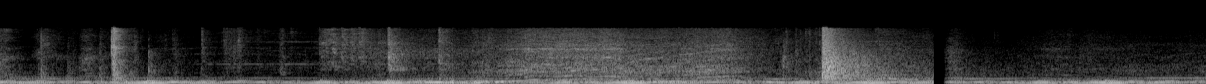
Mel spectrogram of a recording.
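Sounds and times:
motorcycle engine revving: 0:03.2 - 0:09.4
sharp bang: 0:08.2 - 0:09.2.

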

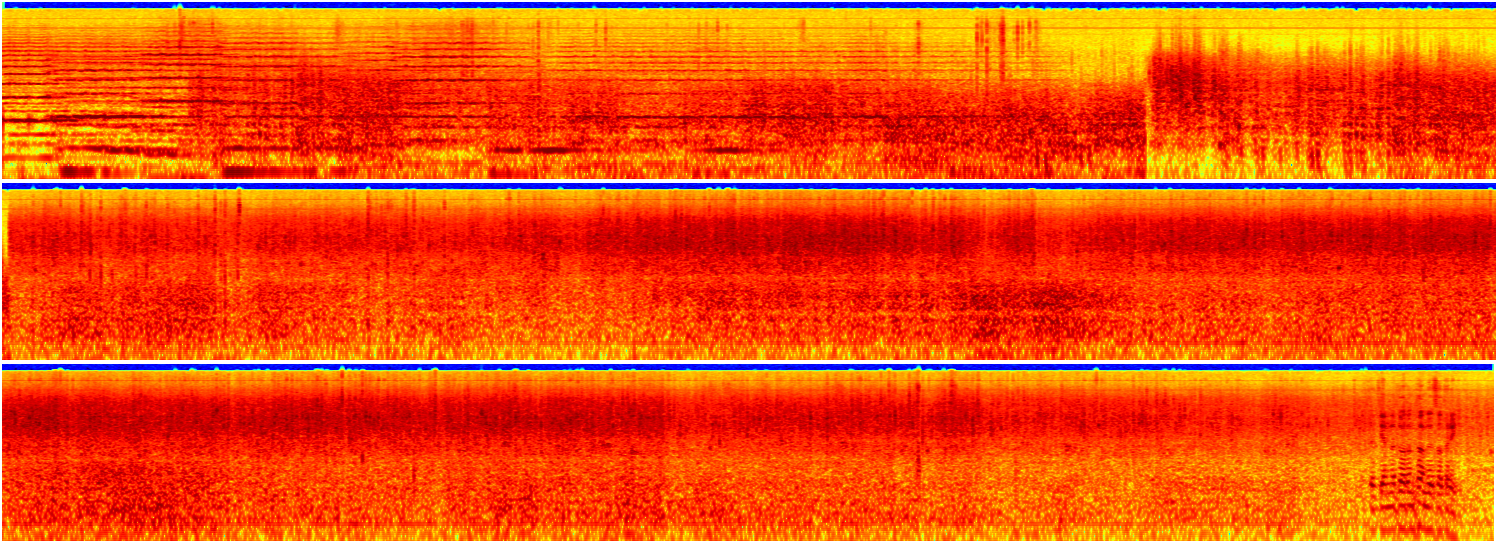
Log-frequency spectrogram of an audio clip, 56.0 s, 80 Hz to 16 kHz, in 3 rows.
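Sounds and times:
heavy rain falling: 0:00.0 - 0:56.0
low rumble of thunder: 0:01.1 - 0:56.0.

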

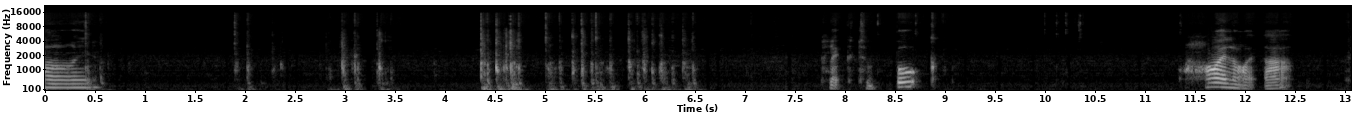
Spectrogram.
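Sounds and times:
keyboard typing: 0:01.9 - 0:03.5, 0:04.4 - 0:06.6, 0:10.0 - 0:10.5.

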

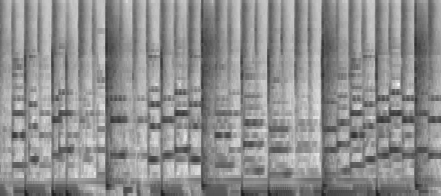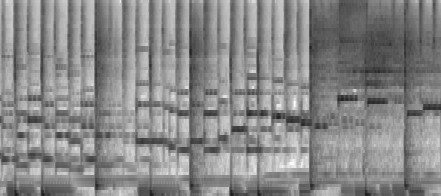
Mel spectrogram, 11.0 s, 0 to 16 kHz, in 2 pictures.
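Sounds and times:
jazz band playing: 0:00.0 - 0:11.0
sharp drum hits: 0:00.7 - 0:11.0.

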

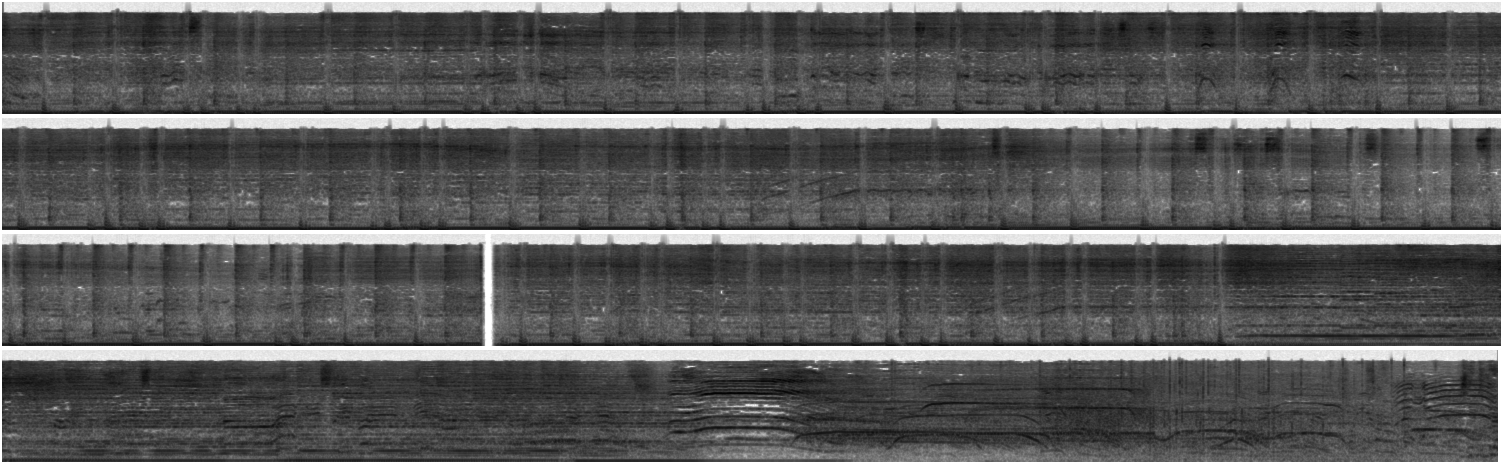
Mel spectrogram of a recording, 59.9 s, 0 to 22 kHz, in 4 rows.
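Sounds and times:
driving drum beat: 0:00.0 - 0:56.4
live band music: 0:00.0 - 0:58.1.

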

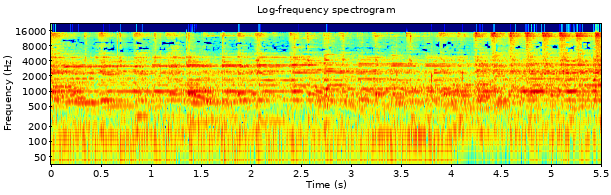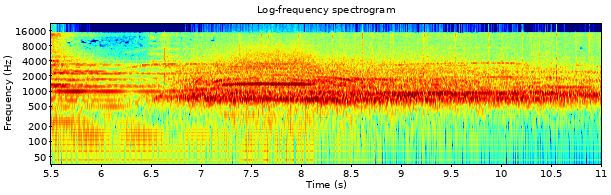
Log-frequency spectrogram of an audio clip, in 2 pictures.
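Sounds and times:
audience cheering and whooping: 0:06.2 - 0:11.0.

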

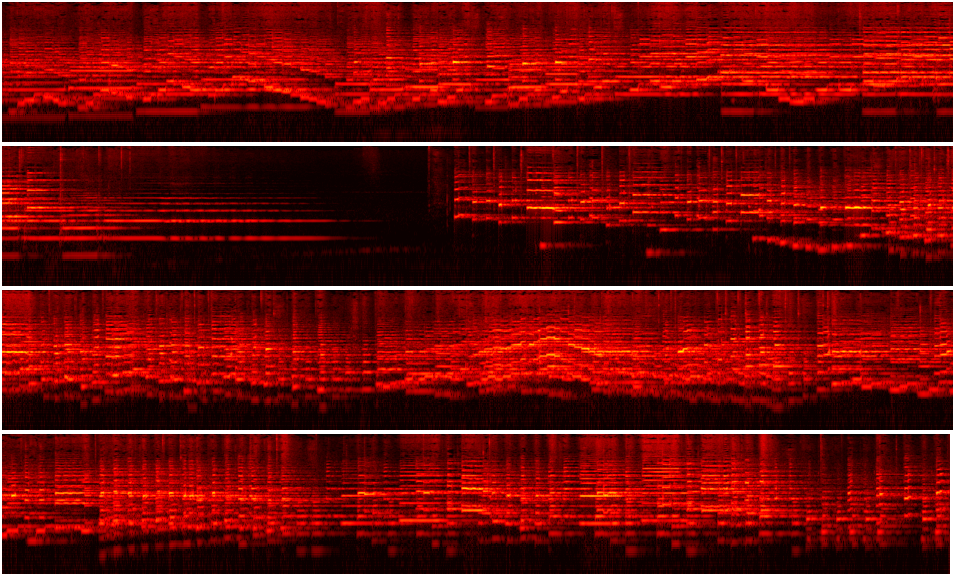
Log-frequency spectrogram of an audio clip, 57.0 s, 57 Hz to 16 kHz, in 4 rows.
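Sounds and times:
woodwind trio playing: 0:00.0 - 0:57.0.

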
